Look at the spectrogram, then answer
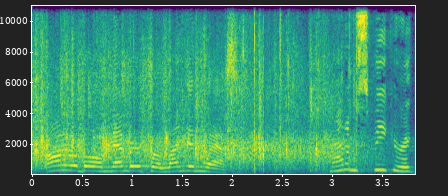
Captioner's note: some Applause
